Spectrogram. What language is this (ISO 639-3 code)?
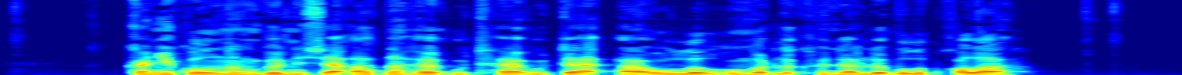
bak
